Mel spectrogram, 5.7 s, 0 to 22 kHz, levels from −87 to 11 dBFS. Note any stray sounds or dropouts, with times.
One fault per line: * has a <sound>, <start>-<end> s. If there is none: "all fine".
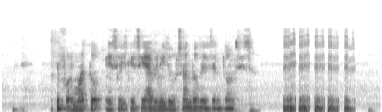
* has a laugh, 4.3-5.3 s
